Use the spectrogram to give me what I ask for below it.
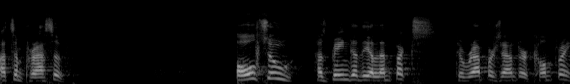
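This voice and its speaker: In a Northern Irish accent, the speaker uses an animated tone at a moderate pace with long, frequent pauses, on a very clean recording with a silent background. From Northern Ireland. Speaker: workshop presenter. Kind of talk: seminar presentation.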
